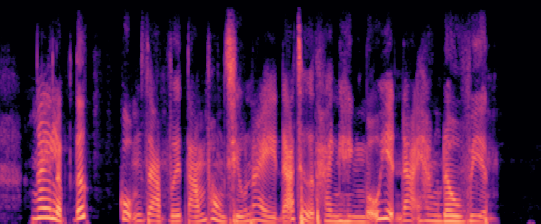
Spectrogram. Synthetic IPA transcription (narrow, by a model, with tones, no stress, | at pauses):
ŋa˧jlə˨˩p̚t̪ɨ˦˥k̚ːʊ̰˧˥ŋ͡mzaː˨˩p̚vəː˨˦jt̪aː˨˦mfɔ˨˩wŋ͡mt͡ɕi˨˦əwna˨˩jɗa̰ː˧˥t͡ɕəː˧˩t̪ʰa˨˩jŋ̟hï˨˩ŋ̟mo̰˧˥hḭ˧˨ənɗa̰ː˧˨jɦaː˨˩ŋɗə˨˩wvi˨˩ət̚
